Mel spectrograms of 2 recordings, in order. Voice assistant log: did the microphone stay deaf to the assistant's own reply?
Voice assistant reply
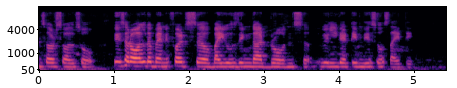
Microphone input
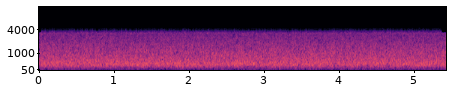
Yes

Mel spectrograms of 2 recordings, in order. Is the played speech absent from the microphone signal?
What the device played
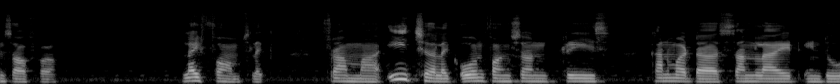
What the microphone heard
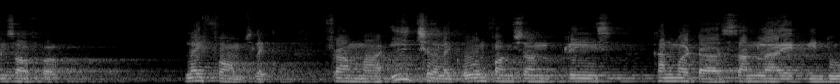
No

